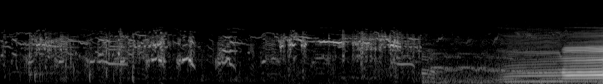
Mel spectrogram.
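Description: A flock of gulls calling over one another, many overlapping high squeals. About five seconds in, a cow gives one long, loud moo that rises and then falls.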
